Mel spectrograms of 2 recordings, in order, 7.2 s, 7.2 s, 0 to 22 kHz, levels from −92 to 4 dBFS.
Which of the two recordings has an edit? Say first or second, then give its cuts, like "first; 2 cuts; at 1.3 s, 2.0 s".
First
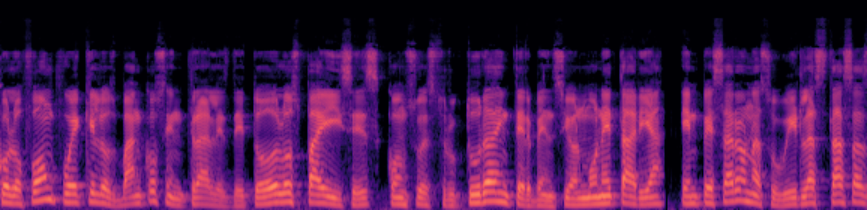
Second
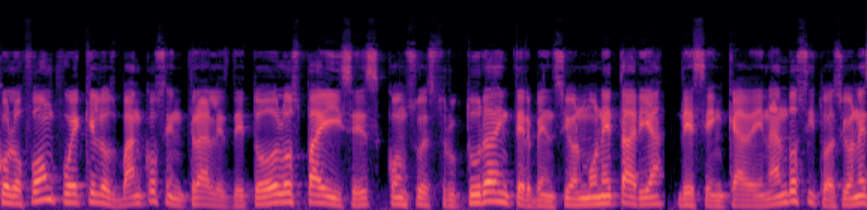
second; 1 cut; at 5.6 s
